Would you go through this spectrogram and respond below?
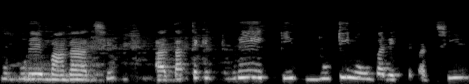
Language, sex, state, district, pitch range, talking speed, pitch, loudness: Bengali, female, West Bengal, Jhargram, 235-300 Hz, 180 wpm, 265 Hz, -20 LUFS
